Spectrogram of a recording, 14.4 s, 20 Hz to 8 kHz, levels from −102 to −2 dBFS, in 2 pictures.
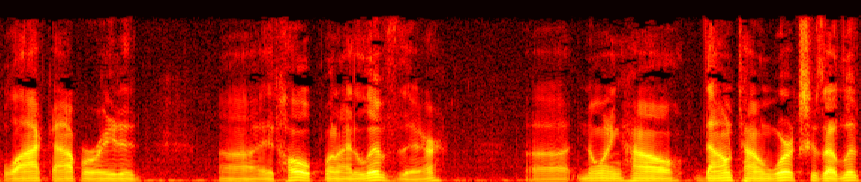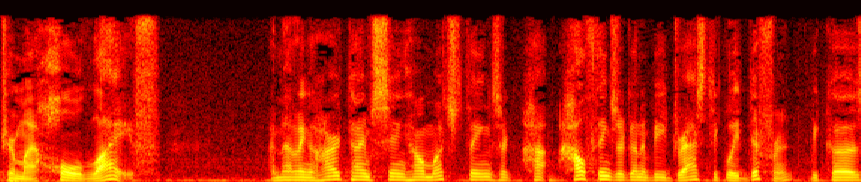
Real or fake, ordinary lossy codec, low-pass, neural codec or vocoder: real; MP3, 48 kbps; 7.2 kHz; none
